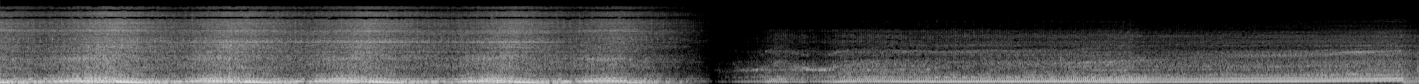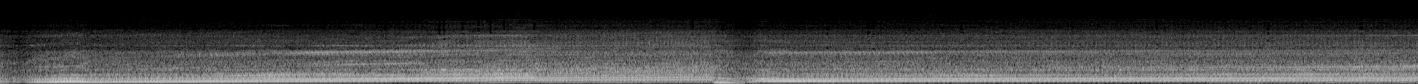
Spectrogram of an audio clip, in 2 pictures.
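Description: Ariel Square Four's four-cylinder engine revved up and down about once a second with the bike standing still. Then the motorcycle pulls away under way, its pitch climbing, dipping twice at gear changes, and settling into a steady cruise.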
